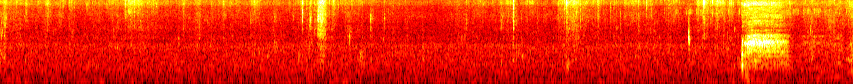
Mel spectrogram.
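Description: A man drinking water from a steel jug, faint swallowing with a few small clicks, then a short breathy exhale near the end as he lowers the jug.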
